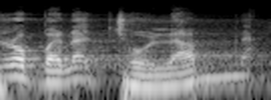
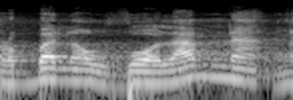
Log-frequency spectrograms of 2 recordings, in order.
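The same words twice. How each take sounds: First: Rabbana Dzolamna with the dz turned to a j, Jolamna; mock the sloppy Jolamna; lazy j sound in Dzolamna; wrong pronunciation. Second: Rabbana Dzolamna with a clear dz sound; careful Quran reading of Rabbana Dzolamna; correct Arabic. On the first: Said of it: "Kalau nggak kenal huruf". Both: Shown as a demonstration.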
